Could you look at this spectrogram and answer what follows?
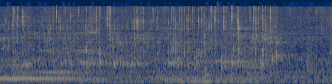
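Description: Boiling water poured from a kettle into a cup holding a double shot of cold brew coffee, a steady close liquid stream lasting a couple of seconds with a faint splash near the end.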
